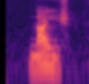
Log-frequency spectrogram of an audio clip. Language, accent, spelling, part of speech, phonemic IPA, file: French, Canada, neige, noun, /nɛʒ/, Qc-neige.ogg
- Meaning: 1. snow, crystalline frozen precipitation 2. cocaine, crack 3. snow, pattern of dots seen on an untuned television set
